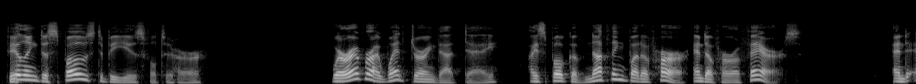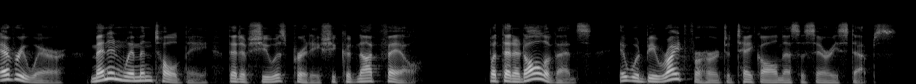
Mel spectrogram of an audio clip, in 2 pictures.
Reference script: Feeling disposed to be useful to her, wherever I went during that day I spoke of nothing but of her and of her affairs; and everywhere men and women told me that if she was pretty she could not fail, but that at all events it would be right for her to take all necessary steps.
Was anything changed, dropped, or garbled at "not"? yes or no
no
